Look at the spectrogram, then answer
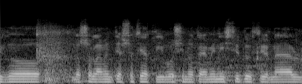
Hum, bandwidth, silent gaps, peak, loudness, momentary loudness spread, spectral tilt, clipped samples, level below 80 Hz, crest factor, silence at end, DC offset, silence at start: none; 8.6 kHz; none; -10 dBFS; -23 LUFS; 4 LU; -6.5 dB/octave; under 0.1%; -50 dBFS; 14 dB; 0 s; under 0.1%; 0 s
